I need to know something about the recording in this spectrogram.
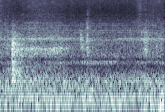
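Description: Faint chewing of a crunchy chili pepper pod, with a couple of soft crunches near the start and again past the middle.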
